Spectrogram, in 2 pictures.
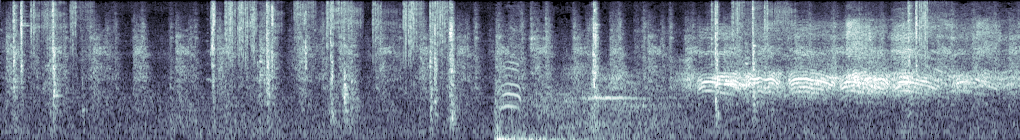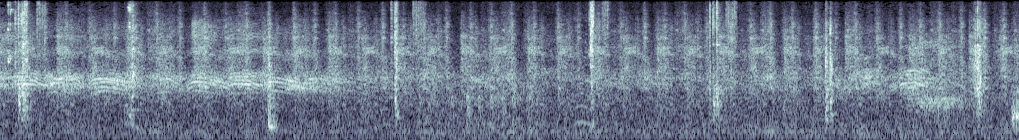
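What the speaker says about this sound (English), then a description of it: "there's two ways to get rid of the crows" Crows cawing in the horror video game Dead by Daylight, repeated harsh caws over a quiet game backdrop, with a brief loud thump near the start and faint scattered clicks.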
